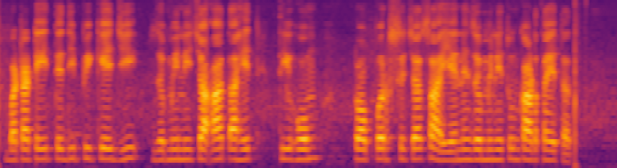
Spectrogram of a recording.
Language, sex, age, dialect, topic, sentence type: Marathi, male, 25-30, Standard Marathi, agriculture, statement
